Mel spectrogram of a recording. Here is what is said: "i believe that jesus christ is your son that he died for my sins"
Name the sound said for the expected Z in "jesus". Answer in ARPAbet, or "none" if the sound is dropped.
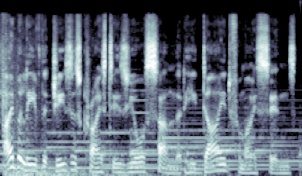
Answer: Z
